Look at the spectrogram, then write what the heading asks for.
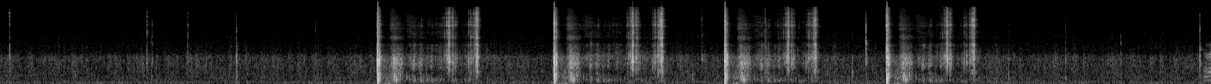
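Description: Gunfire aimed at a broken TV: sharp, fairly distant shots ring out singly and in quick clusters after a quiet stretch with a few faint ticks, with no voices.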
